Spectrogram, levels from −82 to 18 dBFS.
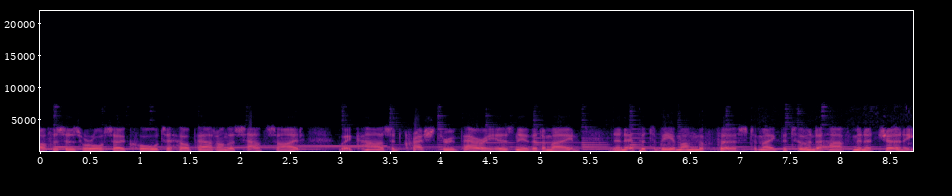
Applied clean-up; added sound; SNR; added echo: none; none; none; none.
